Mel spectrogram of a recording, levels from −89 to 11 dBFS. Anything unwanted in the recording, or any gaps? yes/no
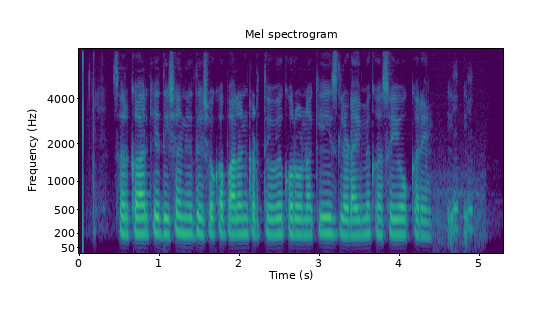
yes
